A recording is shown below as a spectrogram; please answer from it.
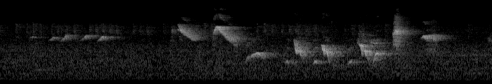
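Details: White-rumped shama singing a varied, loud phrase of sweeping whistles and sharp slurred notes, rising and falling quickly, with brief quieter notes before the main burst.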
